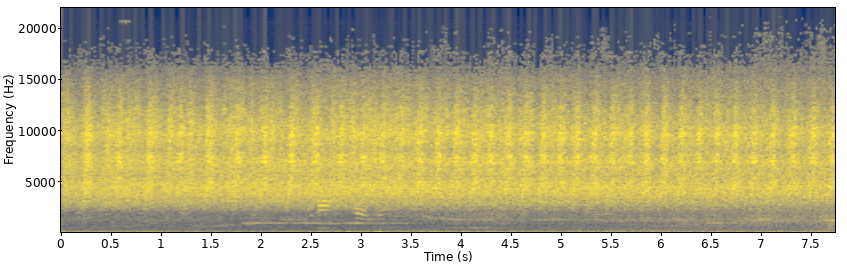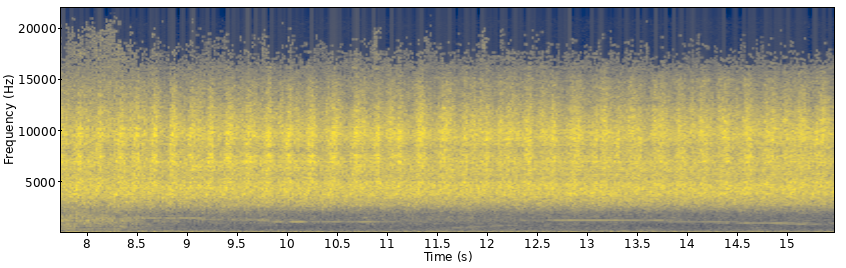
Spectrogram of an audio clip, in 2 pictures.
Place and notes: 甲蟲公園, Zhongli Dist., Taoyuan City - in the Park
in the Park, traffic sound, Cicadas, Garbage clearance time, Binaural recordings, Sony PCM D100+ Soundman OKM II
